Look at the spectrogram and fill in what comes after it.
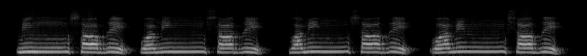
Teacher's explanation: சுக்கூன் செய்யப்பட்ட நூனுக்கு பிறகு சீன் வந்திருக்குது. எனவே நாங்க சுக்கூனை மறைத்து ராகம் எடுத்து குன்னா செஞ்சு ஓதணும். அப்படி குன்னா செஞ்சு ஓதக்கொள்ள இன்னொரு சீரான அழகான ஓசையம் கொண்டு வரும். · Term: இஹ்ஃபாவுடைய சட்டம்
